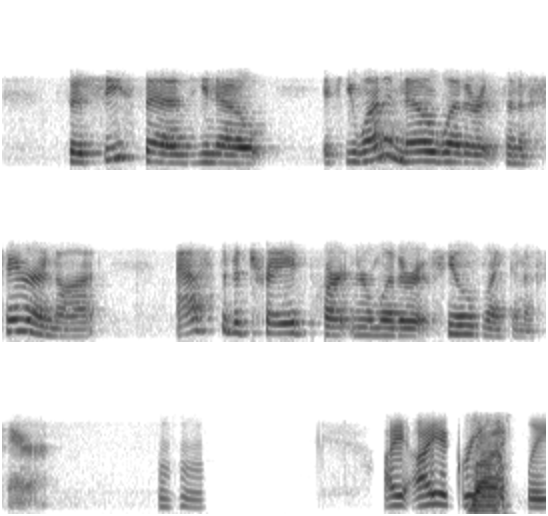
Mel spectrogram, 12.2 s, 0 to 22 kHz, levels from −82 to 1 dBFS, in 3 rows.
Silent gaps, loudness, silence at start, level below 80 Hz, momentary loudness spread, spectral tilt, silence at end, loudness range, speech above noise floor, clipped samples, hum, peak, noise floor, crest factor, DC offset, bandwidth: none; -23 LUFS; 0.5 s; -68 dBFS; 18 LU; -8 dB/octave; 0 s; 9 LU; 54 dB; under 0.1%; none; -4 dBFS; -77 dBFS; 20 dB; under 0.1%; 4.4 kHz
